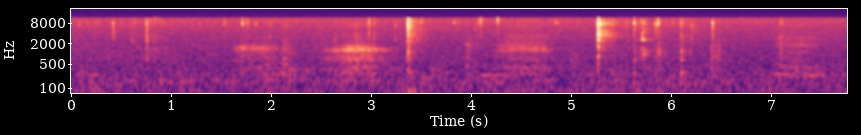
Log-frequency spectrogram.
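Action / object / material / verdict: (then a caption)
scrape / solid bar soap cut with a craft knife / soap / none. A craft knife blade scrapes and cuts a solid block of cream bar soap held in the hand. Soft, breathy scraping swishes alternate with crisp, bright clicks as the blade bites into the soap, the sharpest snap landing just past the midpoint. A few lighter ticks follow before the scraping fades, all at a quiet level.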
